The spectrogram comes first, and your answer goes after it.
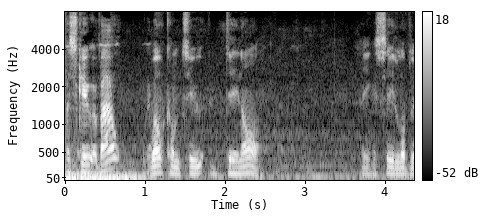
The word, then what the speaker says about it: Dinant: place called Dinant, or Dinant, or Dinant. Dinant. Silent T at the end, guys.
